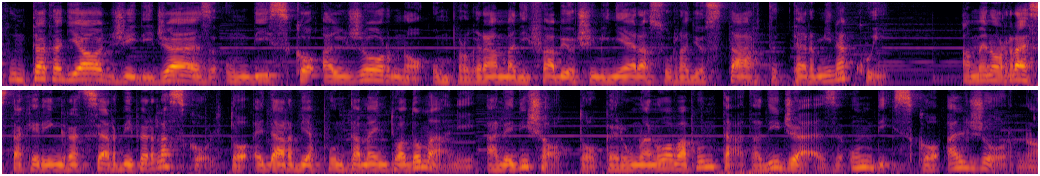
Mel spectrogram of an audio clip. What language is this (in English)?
Italian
